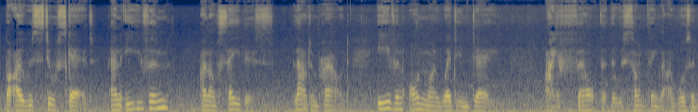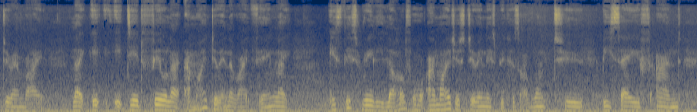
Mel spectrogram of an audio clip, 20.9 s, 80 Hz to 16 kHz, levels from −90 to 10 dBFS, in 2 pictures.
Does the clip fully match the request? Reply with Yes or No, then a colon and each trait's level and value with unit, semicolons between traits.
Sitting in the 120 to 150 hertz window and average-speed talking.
Yes: low, 135 Hz; average, 170 wpm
